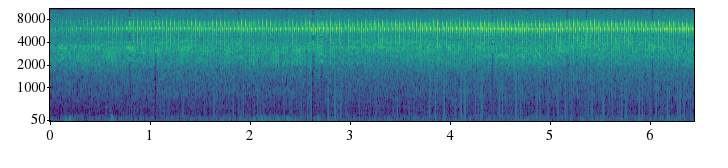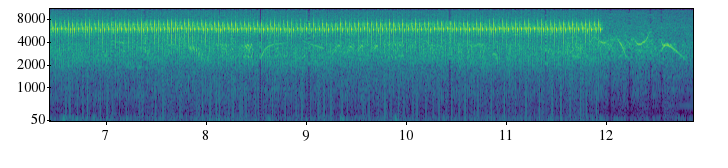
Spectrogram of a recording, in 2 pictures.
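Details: A grasshopper humming at night, holding one continuous high-pitched buzz for about twelve seconds before cutting off sharply, with a quieter chorus of other insects underneath.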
